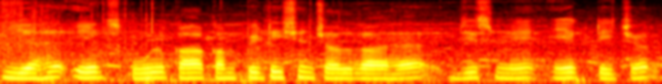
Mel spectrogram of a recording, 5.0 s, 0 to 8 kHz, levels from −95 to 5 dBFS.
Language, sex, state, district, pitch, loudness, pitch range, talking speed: Hindi, male, Punjab, Fazilka, 145 Hz, -16 LUFS, 140-155 Hz, 145 wpm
